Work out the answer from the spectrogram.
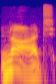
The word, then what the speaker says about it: knot: Each knot is colored differently, so every piece is unique. 因为我们刚才讲了，它这个护身符呢是有很多的线这样的绑在上面的哈。它上面的每一个 knot，记得这个字的发音，那个 K 是没有发音的啊，就是它上面会打很多的结，可是它的每一个结很特别哦，colored differently，就它上面的颜色都完全是不一样的，所以呢，每一件制作出来的这个玉手都是 unique，都是独一无二的。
